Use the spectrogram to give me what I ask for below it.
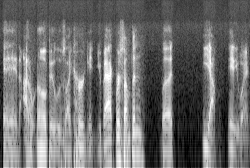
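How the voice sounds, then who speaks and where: A man's voice: low voice, lively intonation, brisk, fairly bright tone, no echo. A middle-aged man, a Marine veteran, telling a rambling story in casual, profane talk with frequent chuckles. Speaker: Marine veteran recounting boot camp. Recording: dull lo-fi, dry.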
